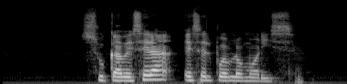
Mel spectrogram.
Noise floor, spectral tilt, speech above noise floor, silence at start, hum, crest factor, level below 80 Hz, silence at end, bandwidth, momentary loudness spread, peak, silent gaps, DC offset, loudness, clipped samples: -58 dBFS; -4.5 dB/octave; 39 dB; 0.85 s; none; 18 dB; -52 dBFS; 0.45 s; 14 kHz; 17 LU; -2 dBFS; none; under 0.1%; -19 LUFS; under 0.1%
